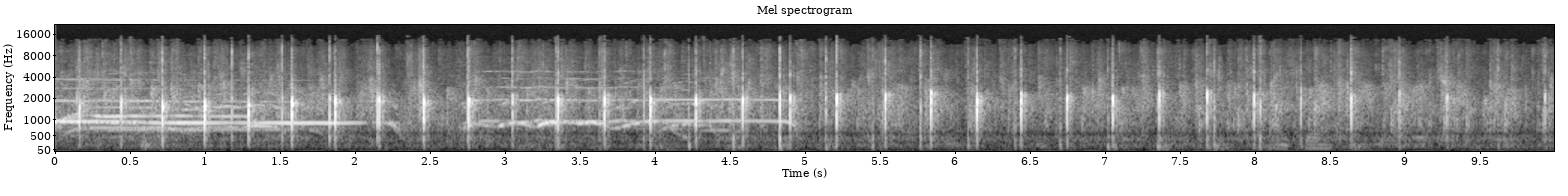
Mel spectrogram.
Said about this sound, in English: I want to first give a huge round of applause for our five performers.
